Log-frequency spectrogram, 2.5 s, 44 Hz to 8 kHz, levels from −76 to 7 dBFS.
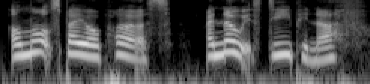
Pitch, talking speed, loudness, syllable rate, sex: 255 Hz, 220 wpm, -17 LUFS, 6.1 syllables/s, female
